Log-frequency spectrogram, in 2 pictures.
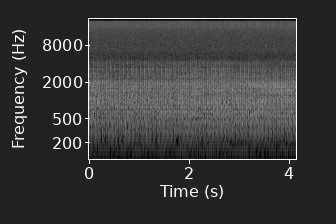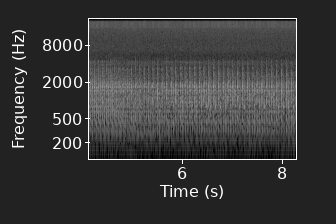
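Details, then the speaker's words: Wilesco D21 model steam engine on its second run, fired by a Bix burner on propane/butane mix and driving a 3D-printed Baker fan as load. Quick, even chuffing holds speed with no knocks or stumbles. Normal running under load. "There we go. Sounds good with the load on it."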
